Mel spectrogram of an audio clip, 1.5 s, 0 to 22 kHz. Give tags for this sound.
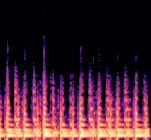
guitar
loop
d
clean
drop-d
les-paul
strumming
power-chord
160bpm
muted

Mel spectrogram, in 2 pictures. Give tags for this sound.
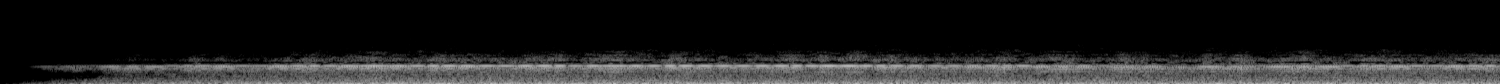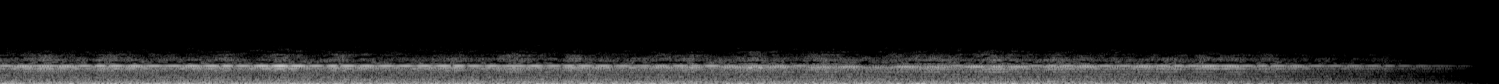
sci-fi
ufo
retro
alien

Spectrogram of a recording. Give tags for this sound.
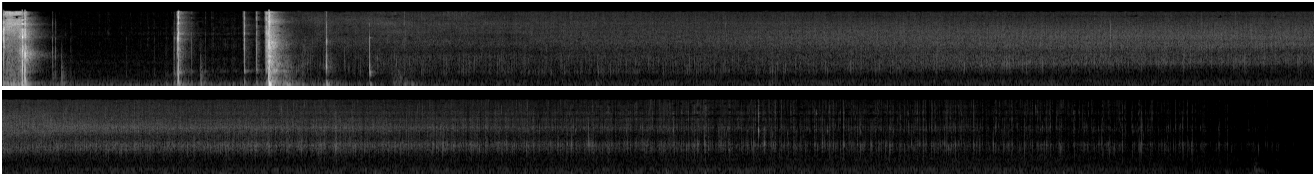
coke-can
opening-a-can
opening-a-drinks-can
opening-can
opening-soda-can
soda-can

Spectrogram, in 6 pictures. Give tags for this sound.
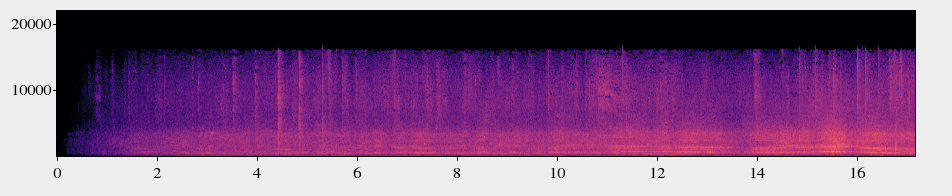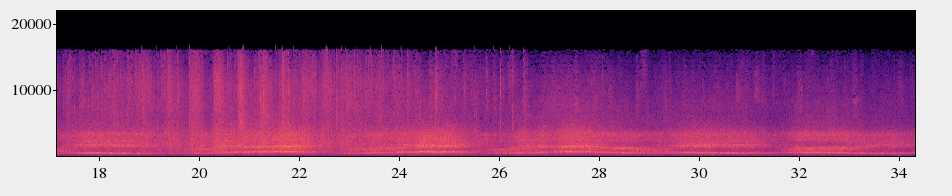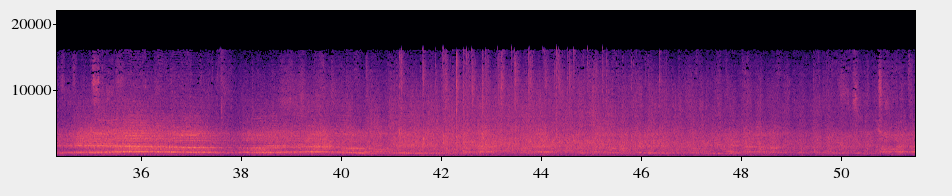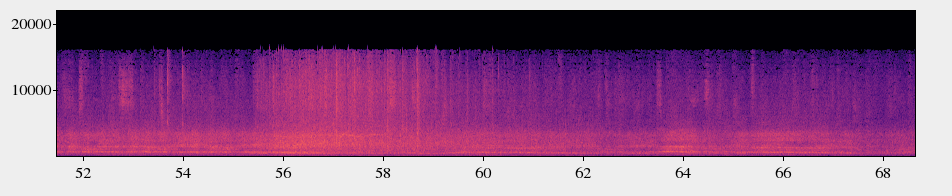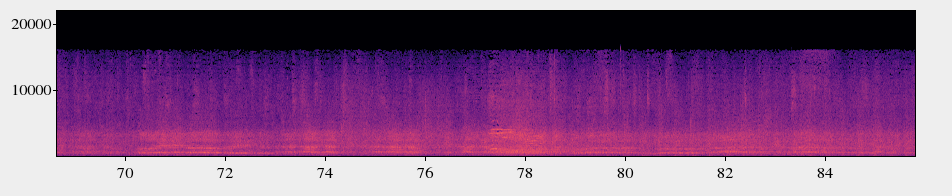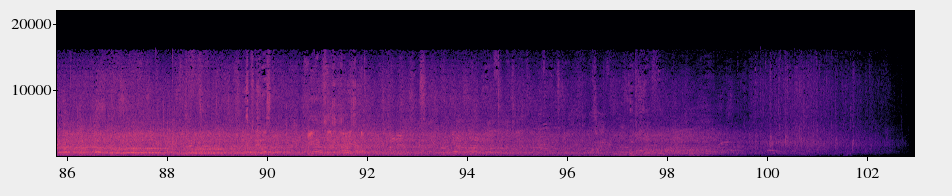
Football-Crowd
Boo
Saints-go-marching-in
Cheer
Football
Stadium
Southampton-FC
Large-Crowd

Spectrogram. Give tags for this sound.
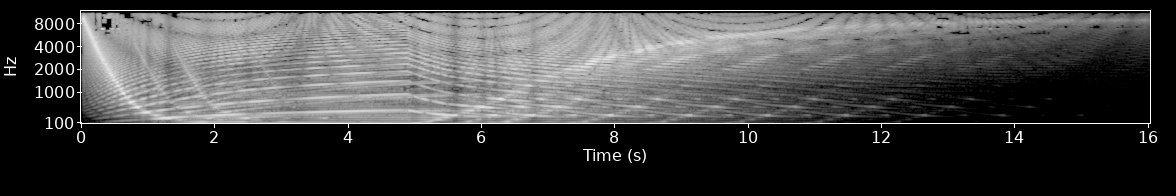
fx
synth
sweep
acid
electronic
sfx

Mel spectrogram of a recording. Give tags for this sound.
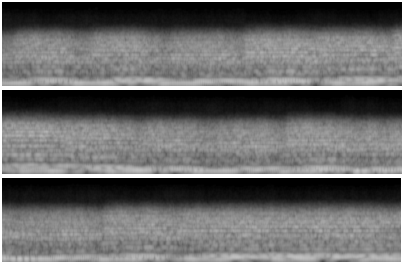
chords
strings

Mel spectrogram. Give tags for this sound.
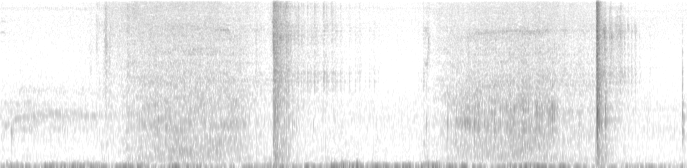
door
opening
open
Automatic

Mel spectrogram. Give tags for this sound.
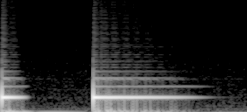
analog
cowbell
korg
mono
poly

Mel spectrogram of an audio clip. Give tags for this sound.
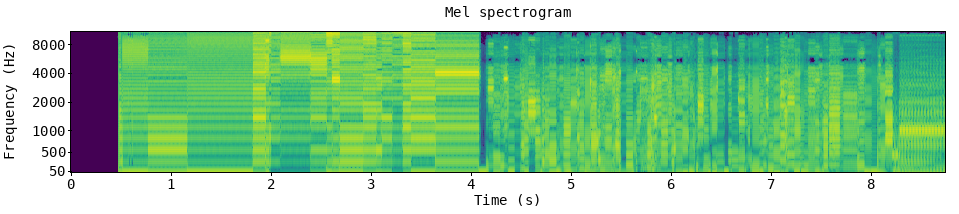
noise
mangle

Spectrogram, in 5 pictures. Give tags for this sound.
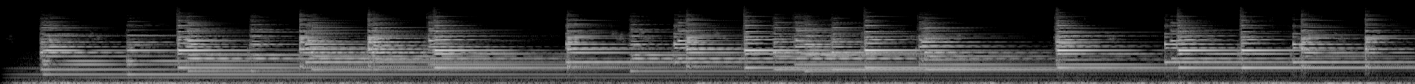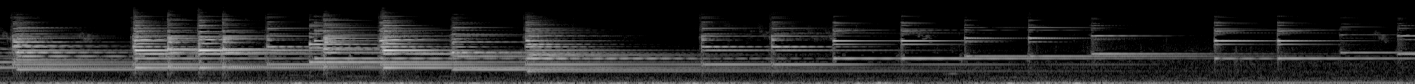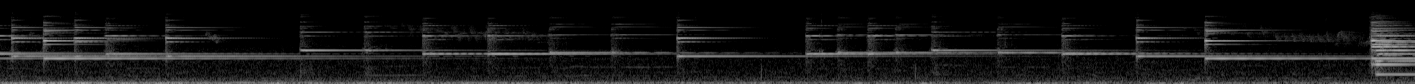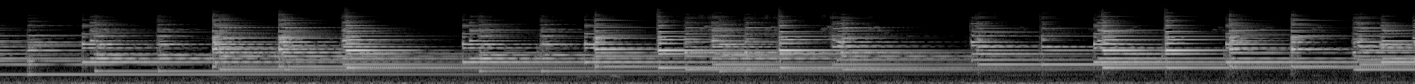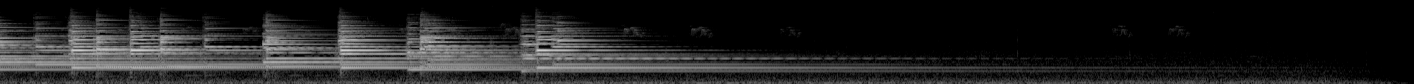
bells
belltower
churchbells

